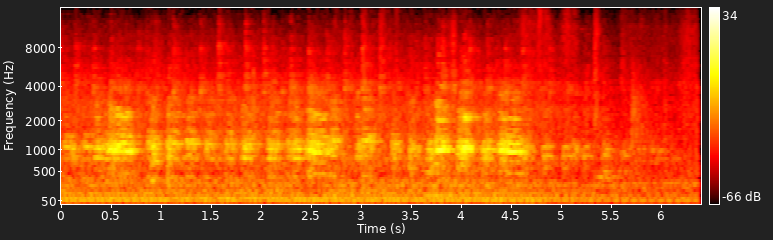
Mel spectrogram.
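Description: Chickens clucking: a run of short, irregular calls, loudest about four seconds in, then tailing off near the end.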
